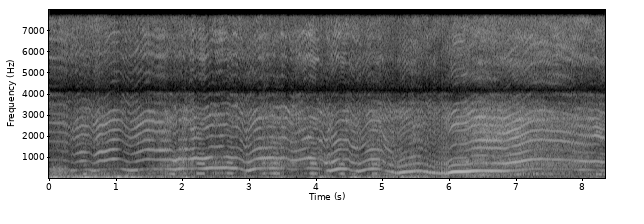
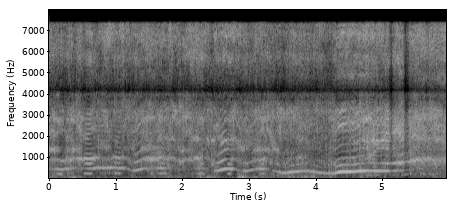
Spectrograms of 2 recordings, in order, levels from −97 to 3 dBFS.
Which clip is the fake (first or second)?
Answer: second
